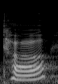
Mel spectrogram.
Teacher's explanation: When you keep a paper in front of your mouth and say the, more air should come out of your mouth and the paper should vibrate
